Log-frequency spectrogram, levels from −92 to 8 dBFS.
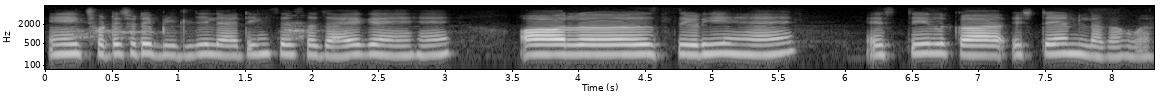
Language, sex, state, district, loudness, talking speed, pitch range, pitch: Hindi, female, Chhattisgarh, Raipur, -19 LUFS, 125 wpm, 215-235 Hz, 225 Hz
